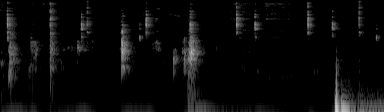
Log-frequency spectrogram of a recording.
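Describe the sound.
A clicky d-pad on a wireless fighting-game controller gives many short, sharp, faint clicks at an irregular pace, followed by a louder low thud near the end.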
